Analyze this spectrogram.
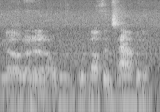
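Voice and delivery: soft, low placating murmur; retold placating. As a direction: back off quietly, trying to calm him. Placating a man with a knife.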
